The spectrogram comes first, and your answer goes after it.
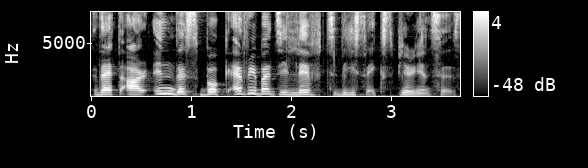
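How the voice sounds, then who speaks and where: A woman's medium-pitched voice with a Lebanese accent, fairly slow pace and ordinary pitch variation, in a very clean recording with a silent background. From northern Lebanon. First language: Arabic. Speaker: author. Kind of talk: interview. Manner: halting.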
